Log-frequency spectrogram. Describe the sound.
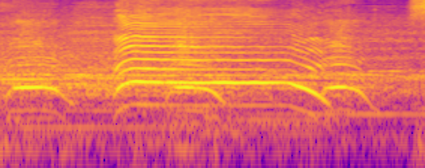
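A church audience shouts and whoops loudly, sustained strained voices swooping up and down in pitch and overlapping through the whole clip.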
